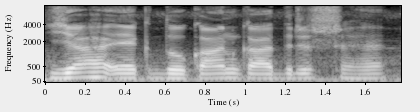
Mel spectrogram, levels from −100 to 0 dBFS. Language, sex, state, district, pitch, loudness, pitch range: Hindi, male, Jharkhand, Garhwa, 130 Hz, -16 LUFS, 125-135 Hz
